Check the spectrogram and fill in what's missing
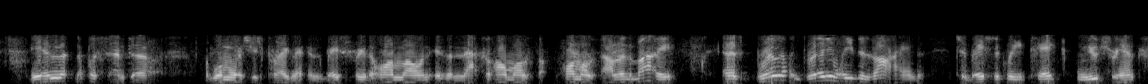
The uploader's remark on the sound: have a live Q and A call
